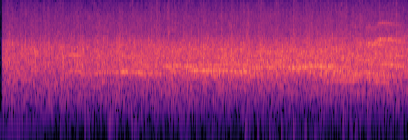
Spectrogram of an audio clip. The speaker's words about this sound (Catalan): Va després d'uns quants aplaudiments d'un públic enfervorit per escoltar Juan Diego Flores, el tenor peruà que fa una versió sensacional aquí en uns visos d'un concert memorable.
